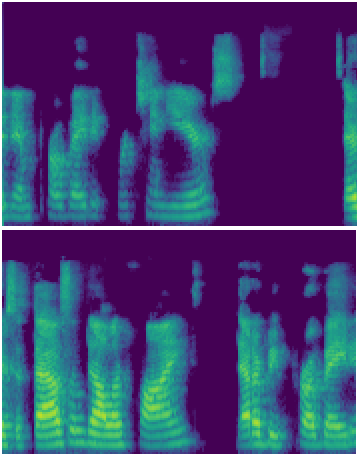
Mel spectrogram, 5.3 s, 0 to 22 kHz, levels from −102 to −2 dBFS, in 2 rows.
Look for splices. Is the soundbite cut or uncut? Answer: uncut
